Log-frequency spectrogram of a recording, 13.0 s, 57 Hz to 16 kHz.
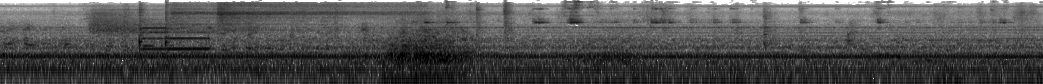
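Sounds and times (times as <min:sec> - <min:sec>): tram electrical hum: 0:00.0 - 0:13.0
short electronic beep: 0:01.8 - 0:02.7.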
